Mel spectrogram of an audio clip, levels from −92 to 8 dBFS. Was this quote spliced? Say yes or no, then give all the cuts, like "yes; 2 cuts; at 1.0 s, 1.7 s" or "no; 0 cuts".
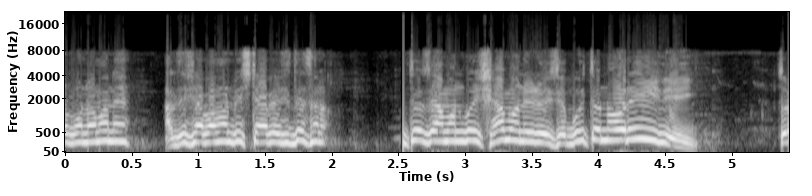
yes; 1 cut; at 2.5 s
